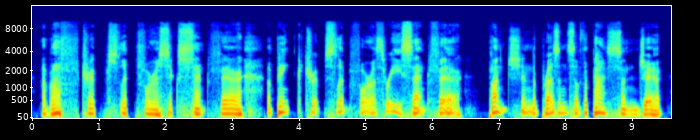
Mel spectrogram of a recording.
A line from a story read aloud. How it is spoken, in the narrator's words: sighed wearily, and murmured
